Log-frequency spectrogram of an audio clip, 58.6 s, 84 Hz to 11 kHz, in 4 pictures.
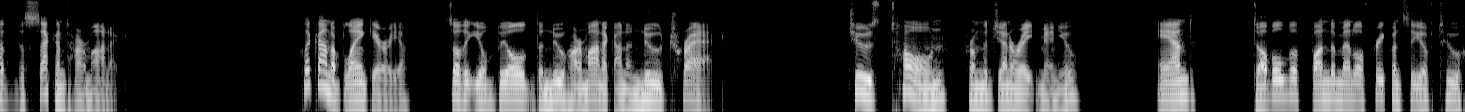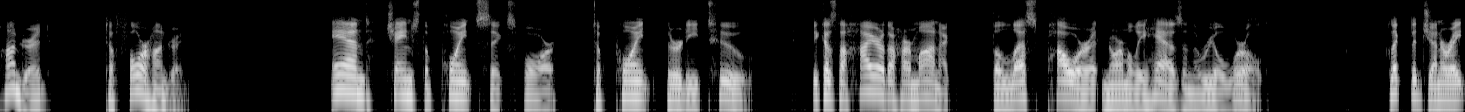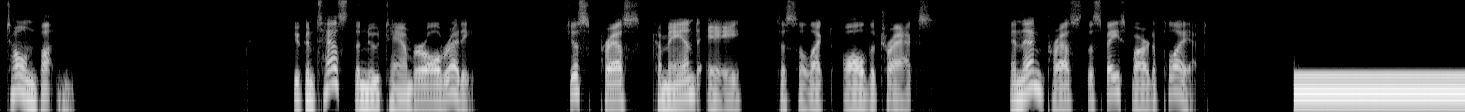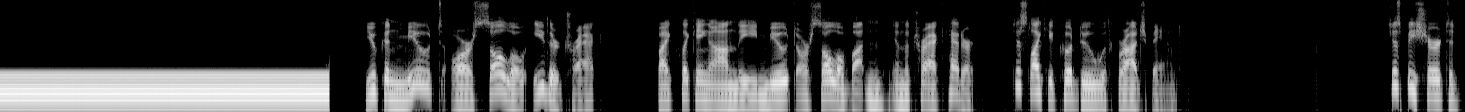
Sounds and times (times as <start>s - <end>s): Sine wave: 42.2s - 47.2s.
